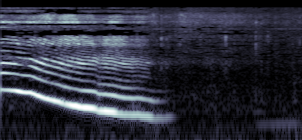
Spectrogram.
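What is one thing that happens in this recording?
A woman makes a long, falling vocal sound close up.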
